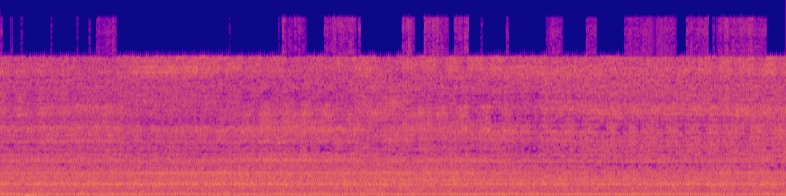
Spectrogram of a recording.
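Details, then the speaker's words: Steady high-pitched whirring of a podiatry rotary grinder running continuously to grind down and flatten a patient's thick, uneven calluses and suspected fungal nails. Fungal samples were taken from this patient. "okay i'm just gonna grind it down though a little bit more work to do here just going to flatten out the uh"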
